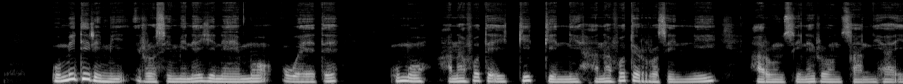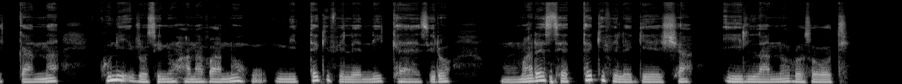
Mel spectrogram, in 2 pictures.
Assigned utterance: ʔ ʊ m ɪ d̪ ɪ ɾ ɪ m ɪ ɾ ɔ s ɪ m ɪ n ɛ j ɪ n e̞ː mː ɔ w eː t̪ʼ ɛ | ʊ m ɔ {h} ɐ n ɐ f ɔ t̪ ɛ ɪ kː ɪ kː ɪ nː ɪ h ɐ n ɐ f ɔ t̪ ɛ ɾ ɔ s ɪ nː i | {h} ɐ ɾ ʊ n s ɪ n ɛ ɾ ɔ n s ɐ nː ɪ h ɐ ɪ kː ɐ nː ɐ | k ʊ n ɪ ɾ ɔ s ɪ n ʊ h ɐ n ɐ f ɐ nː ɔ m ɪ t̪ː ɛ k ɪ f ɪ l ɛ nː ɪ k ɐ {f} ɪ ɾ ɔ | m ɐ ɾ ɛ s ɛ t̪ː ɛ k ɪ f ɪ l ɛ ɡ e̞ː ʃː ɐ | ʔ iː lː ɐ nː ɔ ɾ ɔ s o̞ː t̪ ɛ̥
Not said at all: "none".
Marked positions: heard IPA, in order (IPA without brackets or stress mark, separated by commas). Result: h, h, s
